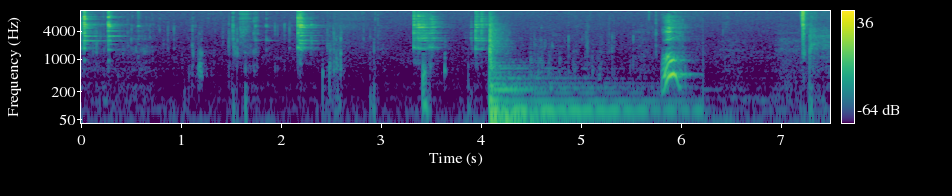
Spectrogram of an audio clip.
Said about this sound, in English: Let me take a sip of water really quick.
